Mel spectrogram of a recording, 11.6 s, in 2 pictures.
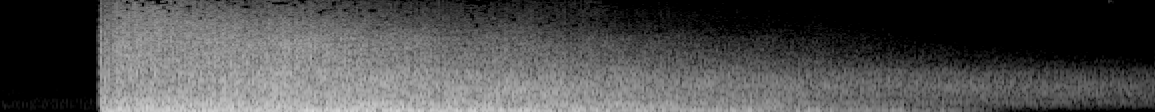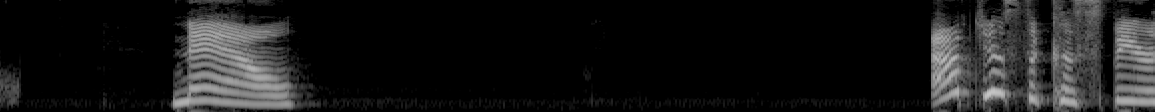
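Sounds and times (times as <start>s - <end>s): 
bomb explosion sound effect: 0.5s - 5.7s
speech: 10.6s - 11.5s.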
